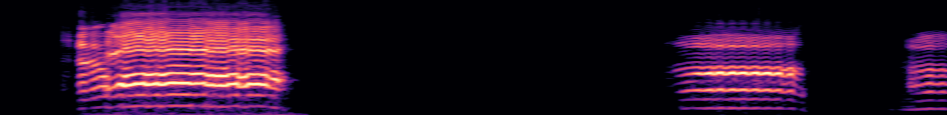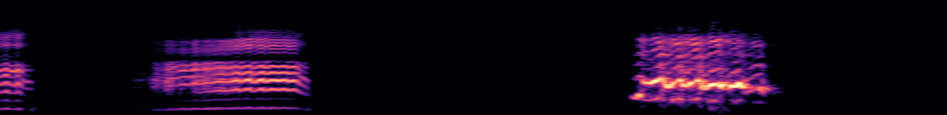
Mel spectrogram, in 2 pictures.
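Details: Sheep and lamb bleats: a long quavering baa followed by several shorter, nasal, tremulous calls of varying pitch, separated by brief silences.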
